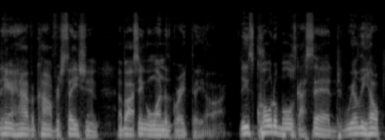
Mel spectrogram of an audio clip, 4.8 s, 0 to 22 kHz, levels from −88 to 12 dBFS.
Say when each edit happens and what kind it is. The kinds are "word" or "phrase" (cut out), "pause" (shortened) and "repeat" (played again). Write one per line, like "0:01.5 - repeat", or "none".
0:01.7 - word
0:02.1 - phrase
0:02.9 - pause
0:03.7 - phrase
